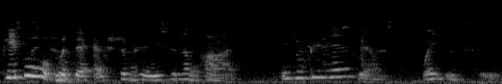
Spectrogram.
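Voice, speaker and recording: A woman's voice: on the high side, very animated, normal speed, warm tone. A woman voicing a kindly, encouraging female art teacher from a storybook, reassuring and helpful. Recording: dull, distant, noisy room recording.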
